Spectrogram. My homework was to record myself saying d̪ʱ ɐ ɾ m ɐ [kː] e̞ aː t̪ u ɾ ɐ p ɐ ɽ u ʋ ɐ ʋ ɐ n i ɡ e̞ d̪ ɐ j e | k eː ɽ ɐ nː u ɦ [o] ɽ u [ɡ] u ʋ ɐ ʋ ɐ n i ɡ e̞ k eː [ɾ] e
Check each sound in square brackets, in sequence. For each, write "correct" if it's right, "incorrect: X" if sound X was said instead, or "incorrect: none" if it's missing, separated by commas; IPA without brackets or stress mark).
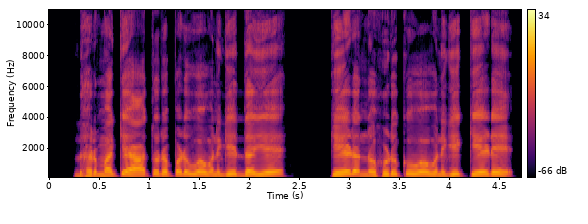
correct, incorrect: u, incorrect: k, incorrect: ɽ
